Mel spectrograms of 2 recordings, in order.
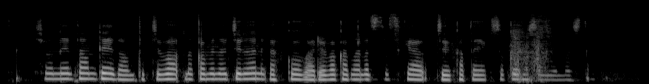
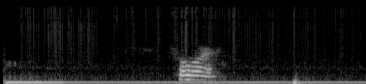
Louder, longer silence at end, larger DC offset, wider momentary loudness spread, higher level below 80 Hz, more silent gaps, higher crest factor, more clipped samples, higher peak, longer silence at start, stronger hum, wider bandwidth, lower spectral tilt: about the same, -31 LUFS vs -29 LUFS; first, 0.6 s vs 0 s; neither; second, 11 LU vs 17 LU; second, -78 dBFS vs -42 dBFS; neither; about the same, 18 dB vs 18 dB; neither; second, -14 dBFS vs -10 dBFS; about the same, 0.15 s vs 0.05 s; neither; second, 11 kHz vs 16.5 kHz; second, -5 dB/octave vs -7 dB/octave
